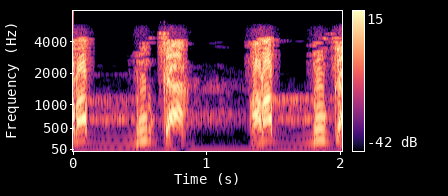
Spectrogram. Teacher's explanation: اور اسی طرح ربک ربک ربو کا نہیں ربو کا ایسے نہیں بلکہ با پر صرف پیش ہے تو اس کو بغیر کھینچے پڑھیں گے اور معروف طریقے سے ہونٹ گول کر کے پڑھیں گے. ربو کا کاف کو بھی نہیں کھینچیں گے.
